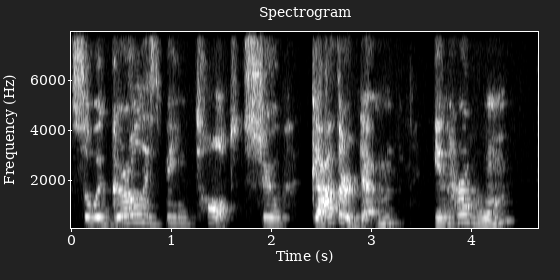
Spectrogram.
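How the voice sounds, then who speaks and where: The woman speaking has a high pitch. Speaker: astrologer and researcher. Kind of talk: interview conversation. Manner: halting.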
